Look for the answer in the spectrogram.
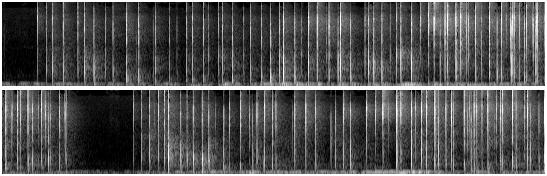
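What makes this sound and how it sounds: Long dark fingernails tap quickly on the glass touchscreen of an iPad lying flat, with its white bezel showing. A dense run of sharp, bright clicks plays over a faint low hum, pauses briefly near the middle, then resumes just as fast.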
